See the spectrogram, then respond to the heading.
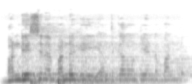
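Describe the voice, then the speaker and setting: A pastor preaching a fervent sermon, swinging between loud exhortation and hushed storytelling. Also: male voice, high voice, fairly even intonation, a little fast. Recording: echoey hall with music.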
